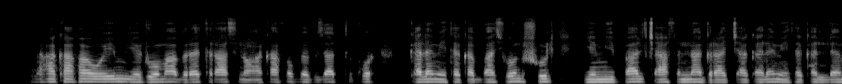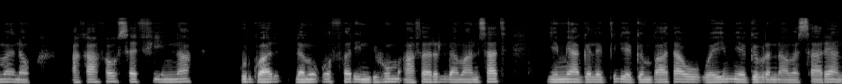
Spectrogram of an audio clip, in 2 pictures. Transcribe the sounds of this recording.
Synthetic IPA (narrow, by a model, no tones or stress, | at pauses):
bəʔakʰafawɔjɪmjɛd̪o̞mabɨɾət̪ɾasnəwakʰafawbəbɨzat̪ʼːɨkʼuɾ | kʼələmjɛt̪ʰəkʼəbːasiho̞nʃuljɛmːibːalt͡ʃʼafɨnːaɡɨɾat͡ʃʼːakʼələmjɛt̪ʰəkʼəlːəmənəw | ʔakʰafəwsəfːiɨnːa | ɡ̥ud̪̚ɡʷad̪ləməkʼofəɾɨnd̪iɦumːafəɾɨnləmansat̪ | jɛmːijaɡələɡːɨljɛɡɨmbat̪ʰawɔjɪmjɛɡɨβɾɨnːaməsaɾjanəw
